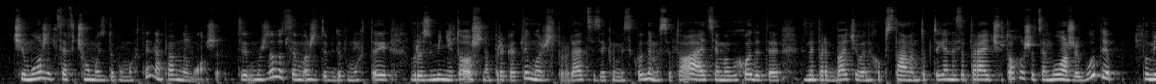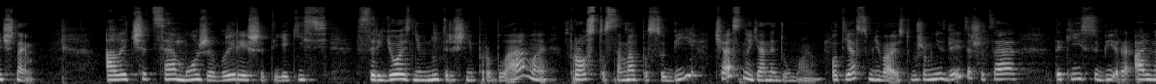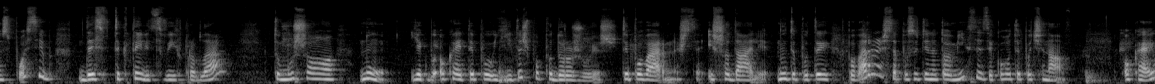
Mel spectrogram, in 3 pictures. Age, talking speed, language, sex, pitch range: 20-39, 175 wpm, Ukrainian, female, 210-240 Hz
